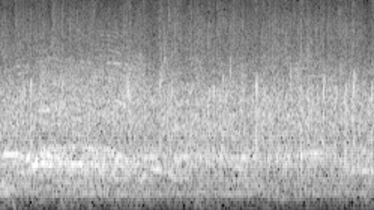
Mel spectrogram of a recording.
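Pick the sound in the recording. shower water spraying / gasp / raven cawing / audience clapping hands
audience clapping hands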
